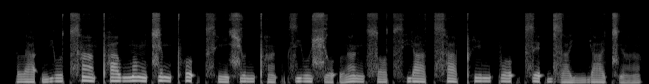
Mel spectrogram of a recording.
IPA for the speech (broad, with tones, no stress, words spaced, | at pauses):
la˨ʔmju˧t͡sʰã˥˧pʰa˦w n̪ɔ̃˥˧ŋt͡ɕə˥˧npʰo˦ʔ t͡sʰĩ˨˩ ɕu˧npʰã˨k̚t͡sju˧ ɕo˨ʔlã˥˧ŋ sɔ˧t͡sʰja˥˧ t͡sʰa˥˧ pʰi˦npo˦ʔt͡se˦ʔd͡za˧j mja˧ t͡ɕã˨˦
